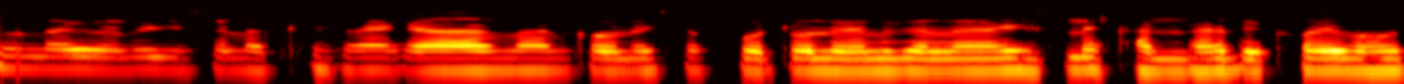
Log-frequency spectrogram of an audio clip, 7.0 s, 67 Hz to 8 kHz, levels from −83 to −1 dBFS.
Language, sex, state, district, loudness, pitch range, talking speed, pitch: Magahi, male, Bihar, Lakhisarai, -30 LUFS, 145-155 Hz, 95 wpm, 150 Hz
